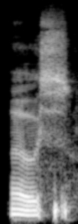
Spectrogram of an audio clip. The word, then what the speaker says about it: Mauss: moved to France and adopted the French pronunciation so as not to be associated with the with the little animal makes sense there's a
